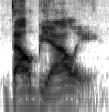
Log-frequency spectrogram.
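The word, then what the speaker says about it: Dalbeallie: Gordon Dundas told me that it's Dalbiali.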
